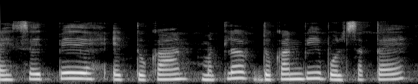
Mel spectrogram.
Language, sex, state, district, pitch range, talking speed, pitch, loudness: Hindi, female, Tripura, West Tripura, 220-260 Hz, 145 wpm, 240 Hz, -14 LUFS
